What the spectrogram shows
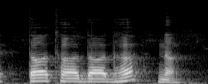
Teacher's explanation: दंत होता है। त, थ, द, ध, न दंत से बोले जाते हैं।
